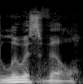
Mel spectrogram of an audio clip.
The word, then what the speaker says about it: Louisville: We need to say that word properly. It's Louisville. – Louisville. – It's Louisville. – They almost say it like it's Louisville. – Louisville. – Yeah. Well, it's Louisville. – Yeah. I guess. – Yeah. Pronounce it out. Louisville.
